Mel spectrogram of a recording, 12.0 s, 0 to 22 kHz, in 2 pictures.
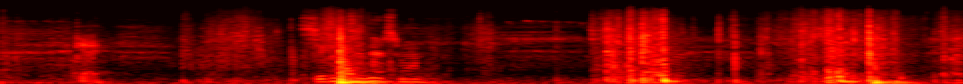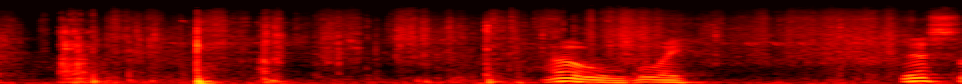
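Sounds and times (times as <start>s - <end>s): box knocks and scuffs: 1.9s - 2.5s, 5.0s - 9.5s.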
